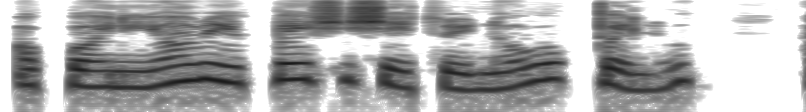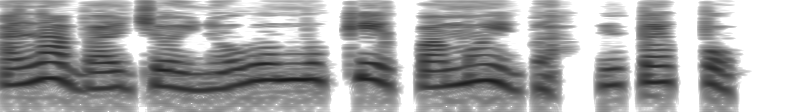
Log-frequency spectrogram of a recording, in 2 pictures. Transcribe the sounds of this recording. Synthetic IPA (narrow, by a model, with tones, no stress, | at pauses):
ɔ˨k͡pɔ˨e˨nĩ˨j̃ã˨˧˦ɾi˦i˧k͡pe˦ʃi˦˨ʃe˧˨to˨i˨nã˨˦wo˦k͡pɛ˦˨lu˨˦ | a˧la˦˨ba˨˦d͡ʒɔ˧i˨nã˨˦wo˦mũ˦ki˦i˦˨k͡pa˧mɔ̃˦i˦˨ɡ͡ba˨wi˨˦k͡pɛ˦k͡pɔ˦˨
